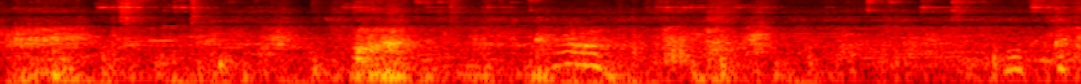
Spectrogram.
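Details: Play-fighting pair of dogs, a German Short-haired Pointer called Champ and a Cane Corso called Kobe, trade low rumbling growls and short whimpers amid scuffling, with one louder snarl just before the midpoint.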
